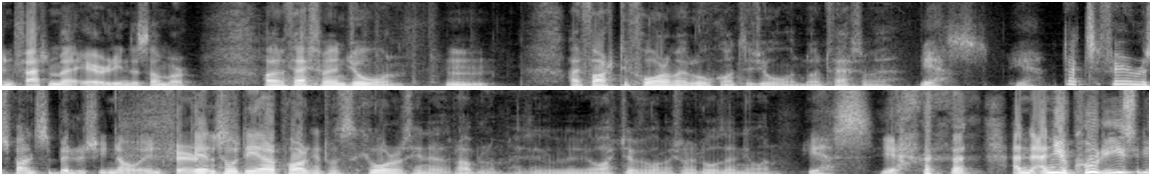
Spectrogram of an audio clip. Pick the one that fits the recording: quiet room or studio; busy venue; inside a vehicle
quiet room or studio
